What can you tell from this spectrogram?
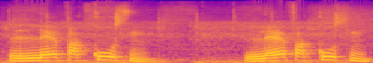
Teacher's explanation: A pesar de eso, el sonido, o sea, F, se mantiene, pero no es tan fuerte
